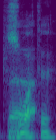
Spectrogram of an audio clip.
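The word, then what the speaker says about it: złoty: How do you say? Zloty. Zloty. It was like one pound was worth like 5 them.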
